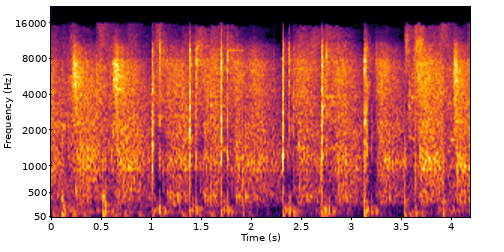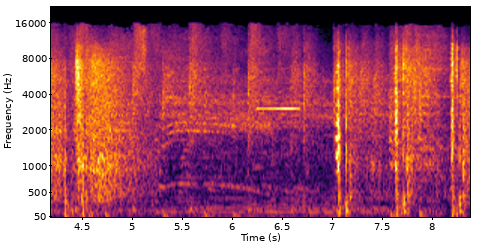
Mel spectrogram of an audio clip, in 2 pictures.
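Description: A fast string of shotgun shots, thinning out about five seconds in and picking up again near the end, heard over background music.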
